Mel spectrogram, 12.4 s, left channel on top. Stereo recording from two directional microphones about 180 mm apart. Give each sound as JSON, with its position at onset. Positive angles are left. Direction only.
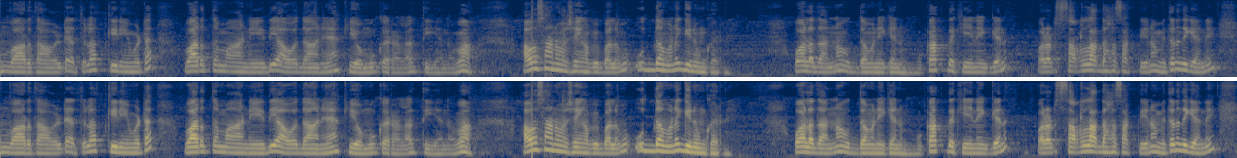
{"t": 0.1, "sound": "speech", "side_deg": -30}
